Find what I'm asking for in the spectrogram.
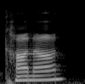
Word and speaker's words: Kanan: to say this is who Kanan was. – Or yeah, and I feel like that's. – Am I saying that right? – Yes. – Is it Kanan? – Yes.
